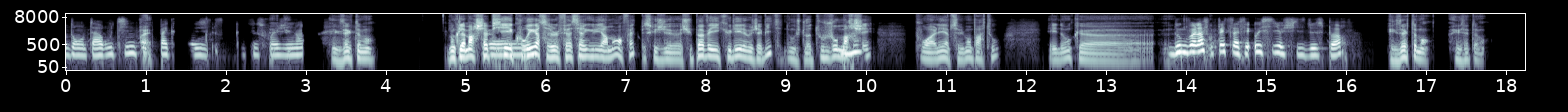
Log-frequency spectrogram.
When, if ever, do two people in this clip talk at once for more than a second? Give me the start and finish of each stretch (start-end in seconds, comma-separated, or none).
none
